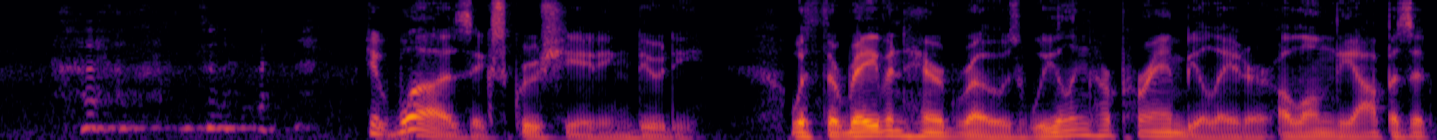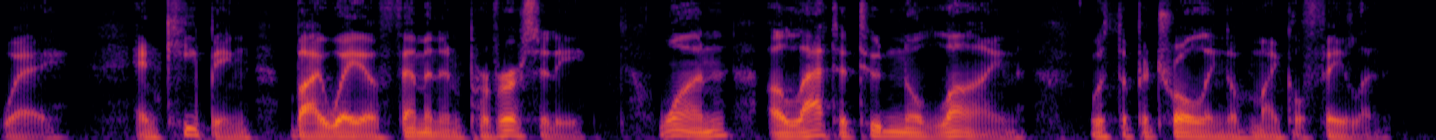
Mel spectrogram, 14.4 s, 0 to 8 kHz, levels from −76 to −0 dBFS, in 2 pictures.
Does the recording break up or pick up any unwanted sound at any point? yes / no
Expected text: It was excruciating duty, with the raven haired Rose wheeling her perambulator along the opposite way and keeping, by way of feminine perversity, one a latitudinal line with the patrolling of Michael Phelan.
yes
